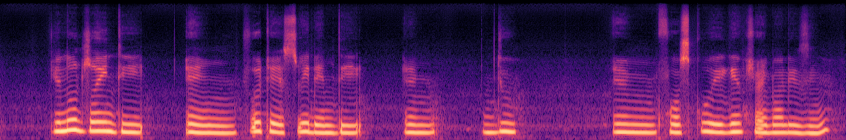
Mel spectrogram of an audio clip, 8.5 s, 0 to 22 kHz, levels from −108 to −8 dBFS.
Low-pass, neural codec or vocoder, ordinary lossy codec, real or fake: 19.8 kHz; autoencoder, 48 kHz, 32 numbers a frame, DAC-VAE, trained on Japanese speech; none; fake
